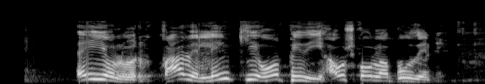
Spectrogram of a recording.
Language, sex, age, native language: Icelandic, male, 40-49, Icelandic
